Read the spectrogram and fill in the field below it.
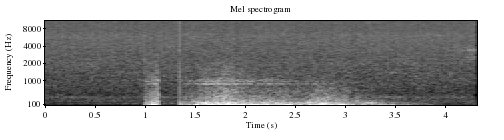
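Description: A deep, booming whoosh swells and fades as a game's opening plays.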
